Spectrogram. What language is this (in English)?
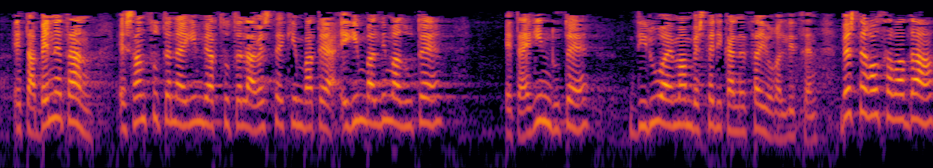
Basque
